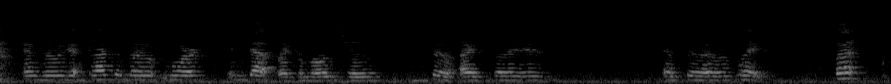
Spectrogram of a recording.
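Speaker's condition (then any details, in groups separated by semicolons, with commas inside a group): Traumatic brain injury; difficulty talking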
